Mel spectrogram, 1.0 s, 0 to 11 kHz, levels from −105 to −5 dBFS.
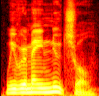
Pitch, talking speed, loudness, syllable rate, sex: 120 Hz, 180 wpm, -15 LUFS, 5.7 syllables/s, male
